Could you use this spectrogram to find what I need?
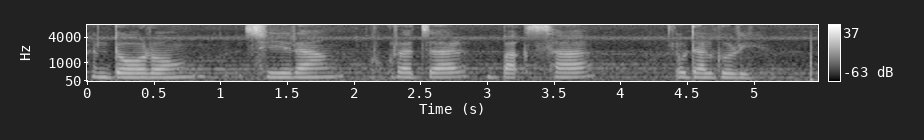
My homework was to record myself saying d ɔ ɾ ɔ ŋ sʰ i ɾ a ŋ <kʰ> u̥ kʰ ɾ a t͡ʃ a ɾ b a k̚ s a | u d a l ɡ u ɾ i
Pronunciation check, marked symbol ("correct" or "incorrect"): correct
